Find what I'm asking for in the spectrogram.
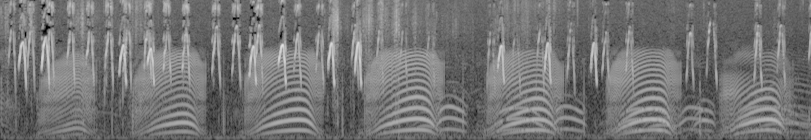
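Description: Rhinoceros auklets, medium-sized dark gray duck-like seabirds related to puffins, call repeatedly at night at their colony in the Strait of Juan de Fuca off the Pacific coast. Each harsh, groaning note rises and falls in pitch, and the overlapping birds form a dense, continuous, rhythmic racket with no talking.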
